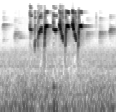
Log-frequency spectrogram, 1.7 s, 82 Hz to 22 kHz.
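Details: European goldfinch singing in the 'chauffer' style, recorded May 2022: a quick burst of bright, twittering, slurred high notes, about nine in under a second, after brief quiet, with faint low background rumble.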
